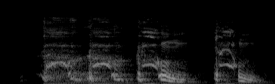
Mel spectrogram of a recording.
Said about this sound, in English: I apologize for all the coughing, folks. I have a minor issue going on right now, but I'm getting better.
